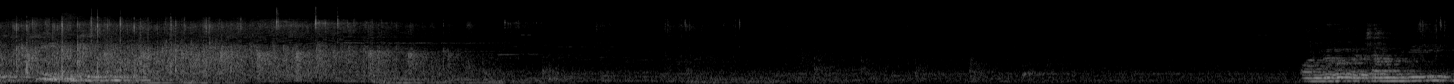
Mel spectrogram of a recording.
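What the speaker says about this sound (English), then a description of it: "If you have a few round of applause, ladies and gentlemen" Audience applause at a formal ambassadors' round-table in New Delhi greets a speaker coming on stage, loud at first, then fading into quiet room noise before a voice begins over a microphone near the end.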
